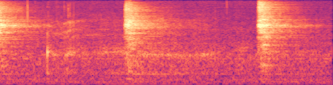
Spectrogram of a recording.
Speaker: when I press break you guys are going to hear the clicking sound which is the ABS module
